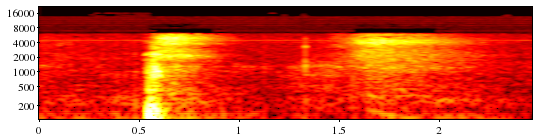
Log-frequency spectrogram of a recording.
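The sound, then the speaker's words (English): A sharp nasal sniff opens with a burst of breathy noise, followed after a short pause by a softer, longer airy inhale through the nose, with no talking. “311 trillion years later, he's finally inhaled.”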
